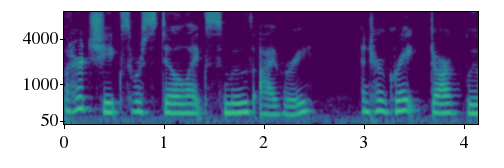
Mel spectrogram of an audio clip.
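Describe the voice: This is plain reading aloud. The clip is plain reading aloud throughout.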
